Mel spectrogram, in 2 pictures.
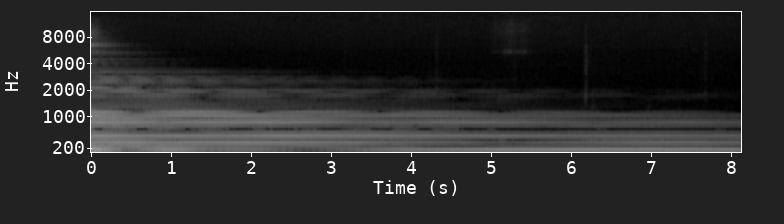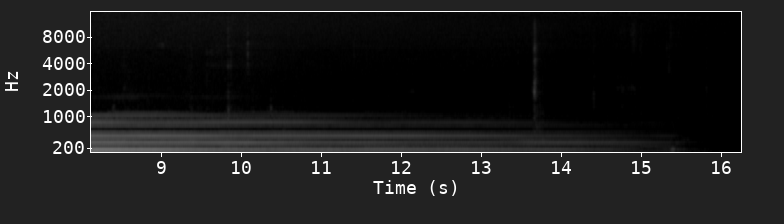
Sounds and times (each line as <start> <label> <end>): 0.0 piano strings played with a finger 10.7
